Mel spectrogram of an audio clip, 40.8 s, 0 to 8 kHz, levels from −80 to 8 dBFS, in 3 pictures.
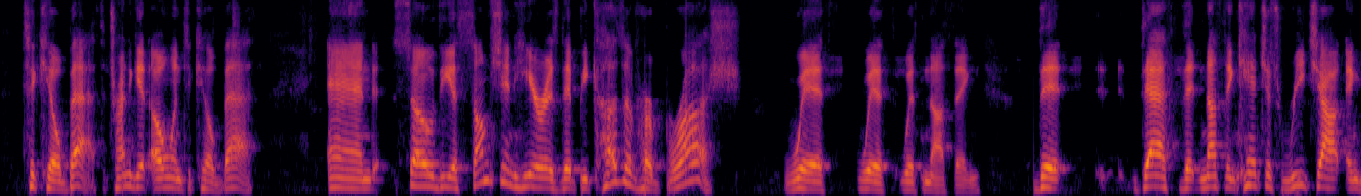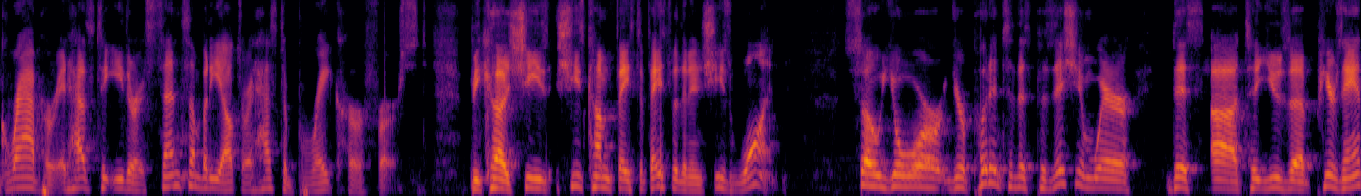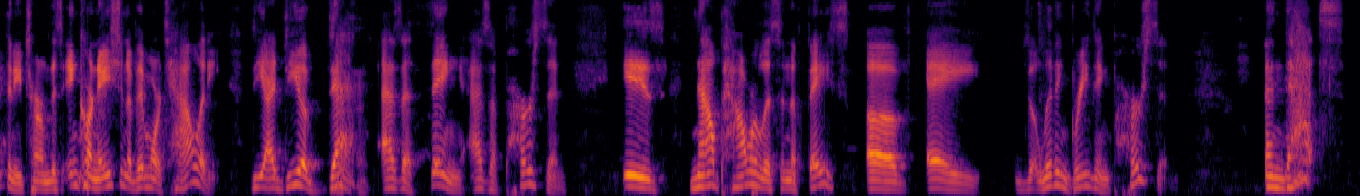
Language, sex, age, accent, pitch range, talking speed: English, male, 40-59, American, 135-170 Hz, 155 wpm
